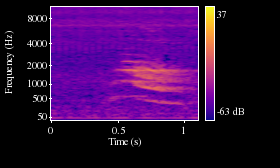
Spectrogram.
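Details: Single call from an F4 silver Savannah cat, a male named Sittingpretty Solmonath, described as calling like a lion: a short meow-like tone that swells and then slides downward, over faint room hiss.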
